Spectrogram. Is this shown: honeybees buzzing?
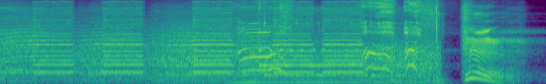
no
